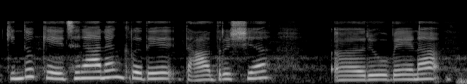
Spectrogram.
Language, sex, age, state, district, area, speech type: Sanskrit, female, 18-30, Kerala, Malappuram, urban, spontaneous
